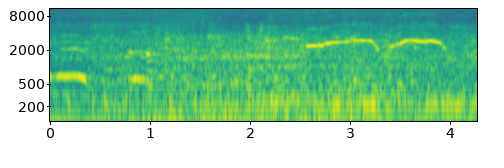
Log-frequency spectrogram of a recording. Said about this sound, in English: Endless lines of cars are slowly moving through the city centre of Nairobi. Notorious minibuses called matatus are honking loudly, trying to shoulder their way through the traffic jam while thick blue diesel smoke is taking over the air.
